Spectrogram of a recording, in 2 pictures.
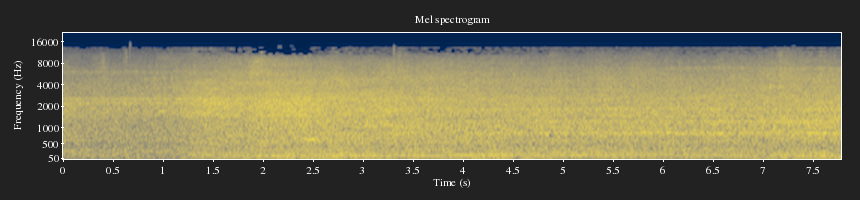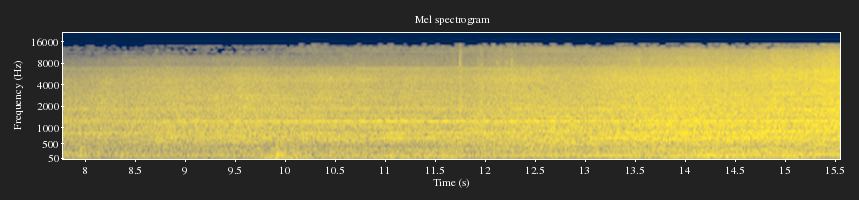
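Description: Class 66 diesel-electric locomotive's two-stroke V12 engine running as it approaches at speed, growing steadily louder. A single knock comes about two-thirds through, and a steady high-pitched tone rises with the noise of the passing train near the end.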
